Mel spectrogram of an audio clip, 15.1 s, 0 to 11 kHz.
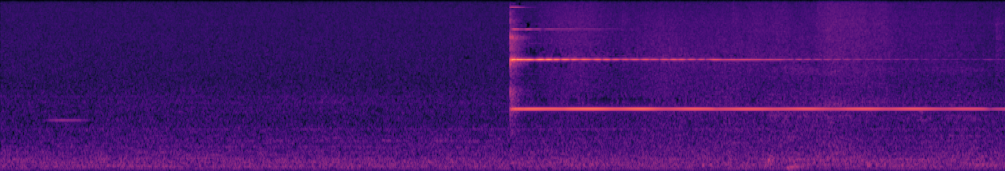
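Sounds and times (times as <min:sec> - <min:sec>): meditation bell ringing: 0:07.7 - 0:15.0.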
